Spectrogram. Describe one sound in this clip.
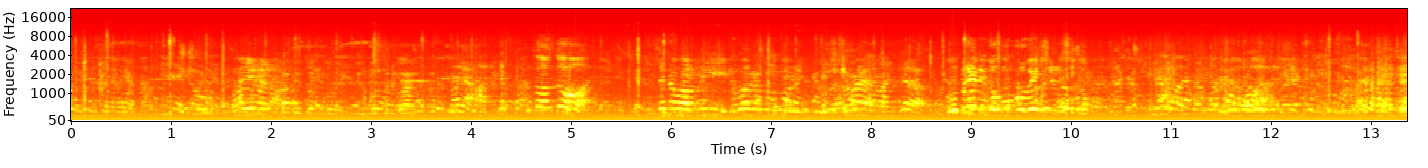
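Several men and women chat at once close by, outdoors.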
